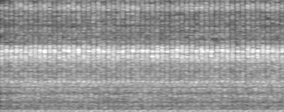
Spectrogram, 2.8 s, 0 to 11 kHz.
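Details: 1986 Honda Spree two-stroke with a 48mm big bore kit and a newly tuned carburetor: steady, fast, even idle putter with no misses or hunting.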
